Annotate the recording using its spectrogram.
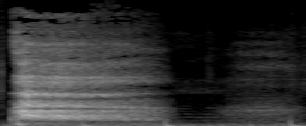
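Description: A man's breathy sigh, about a second long, fading as it goes.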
